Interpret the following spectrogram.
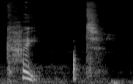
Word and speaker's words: kite: think we're gonna spell kite so we need our k i mean ii that i i i in a kite kite and well you don't hear that silent e so you guys might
